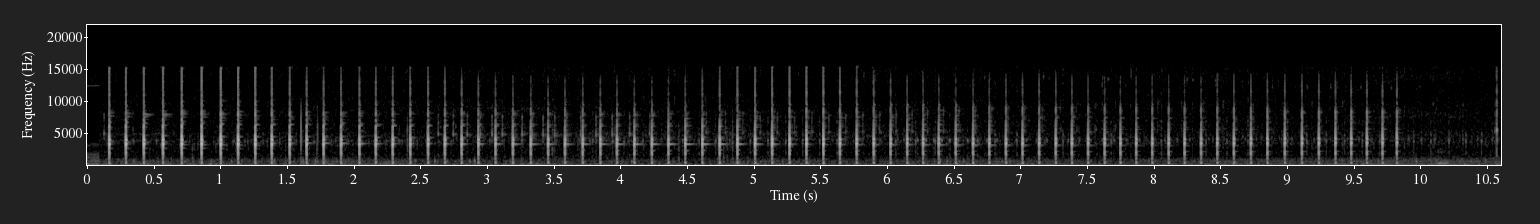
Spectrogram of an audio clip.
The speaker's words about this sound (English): No, that's not the clock from 60 Minutes at the beginning of the show. This is the sound of a narwhal.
